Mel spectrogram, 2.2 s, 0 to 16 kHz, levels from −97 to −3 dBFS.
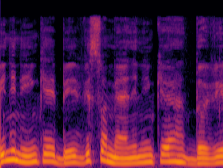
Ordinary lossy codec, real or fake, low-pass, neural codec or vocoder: AAC, 64 kbps; real; 10.8 kHz; none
